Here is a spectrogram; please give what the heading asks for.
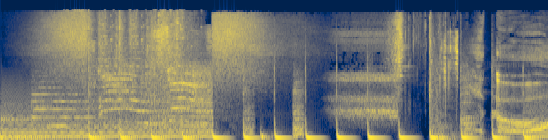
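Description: A voice makes loud grunting warm-up noises: a long, strained guttural growl, then a choppy series of short, forceful grunts and throaty bursts with brief gaps between them.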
